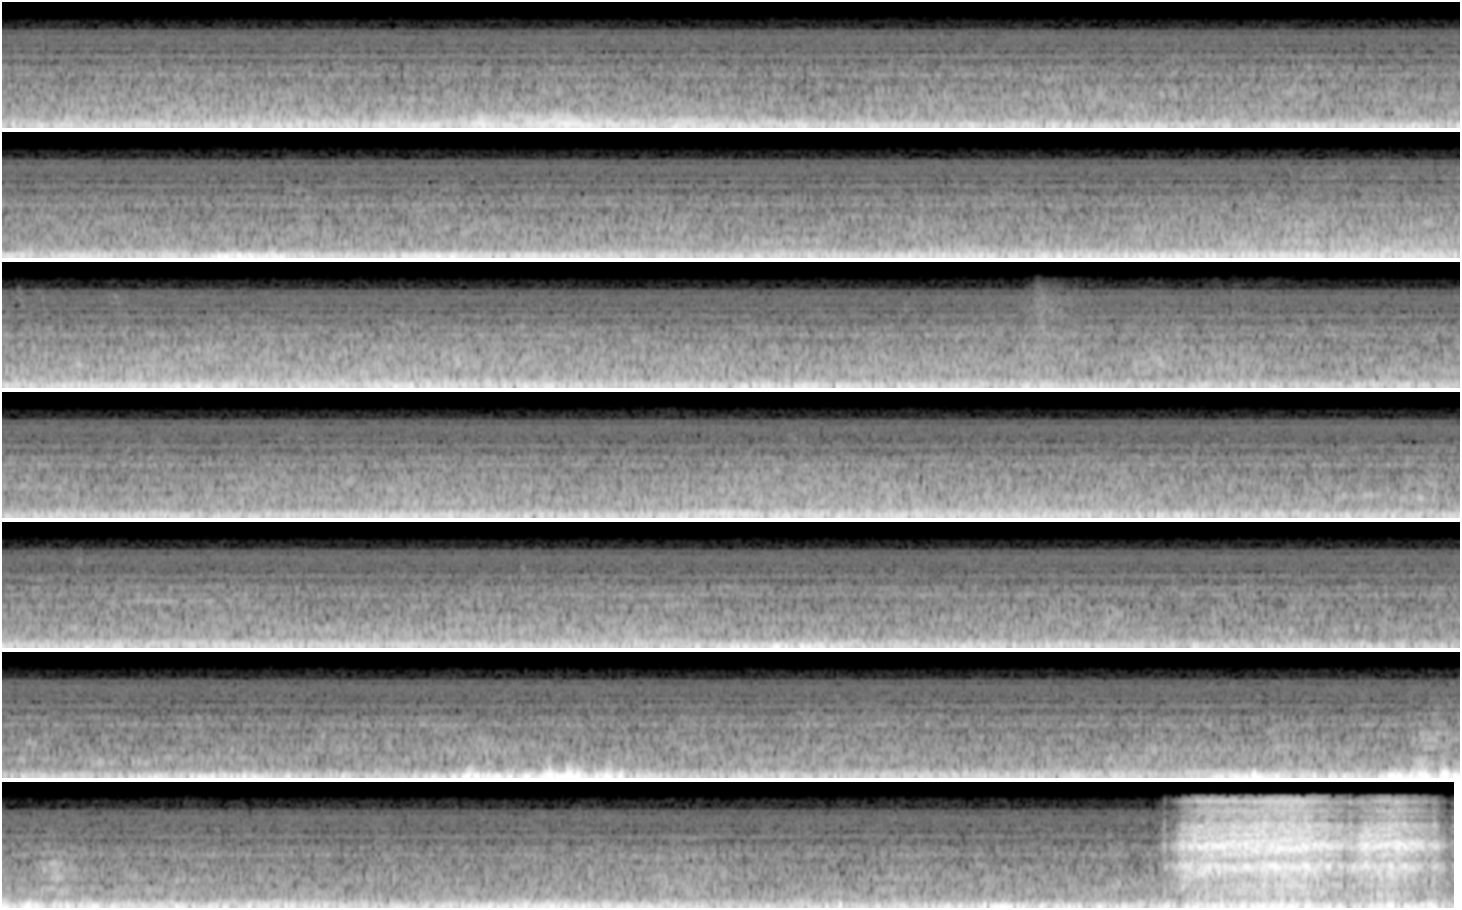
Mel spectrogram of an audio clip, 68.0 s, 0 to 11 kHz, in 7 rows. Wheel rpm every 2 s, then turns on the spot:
0, 0, 0, 0, 0, 0, 0, 0, 0, 0, 0, 0, 0, 0, 0, 0, 0, 0, 0, 0, 0, 0, 0, 0, 0, 0, 0, 0, 0, 0, 0, 0, 0, 70.
none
